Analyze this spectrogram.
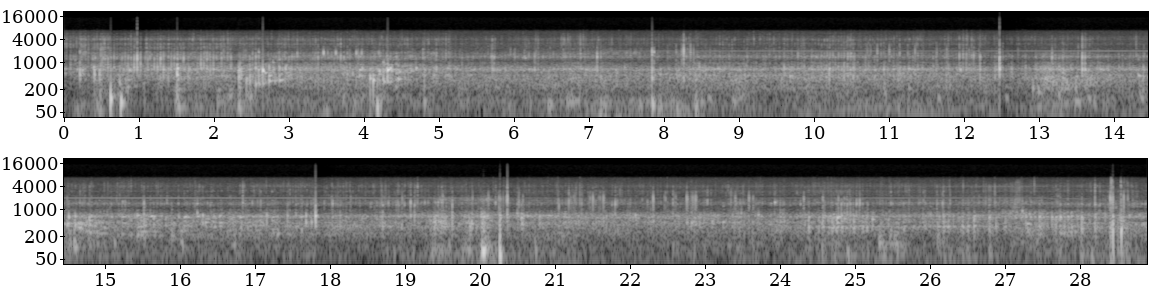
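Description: Water heard through an underwater camera: muffled gurgling and bubbling, with a steady hum underneath and irregular knocks and thumps.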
